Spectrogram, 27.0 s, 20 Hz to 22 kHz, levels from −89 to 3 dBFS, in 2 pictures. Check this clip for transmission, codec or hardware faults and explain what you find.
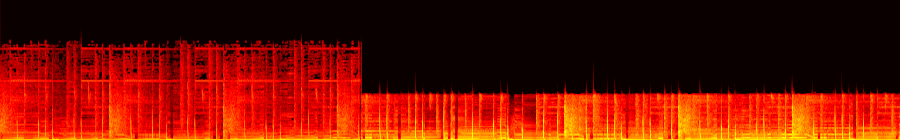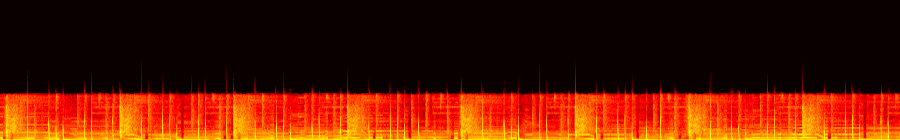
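One fault is present. At 5.40 s the sound drops out for about 20 ms. From then to the end, nothing is heard above 7.1 kHz, so it turns duller and boxier. A new background noise sits roughly 35 dB under the signal, though loudness barely changes. This likely reflects the input switched to a poorer device, whose narrower band and own noise replace the original microphone's.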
